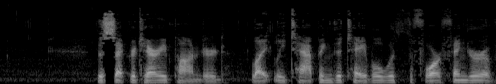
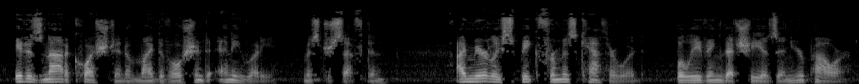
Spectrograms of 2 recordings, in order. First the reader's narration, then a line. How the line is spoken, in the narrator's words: Prescott flushed an angry red, but remembering his resolve, he replied quietly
